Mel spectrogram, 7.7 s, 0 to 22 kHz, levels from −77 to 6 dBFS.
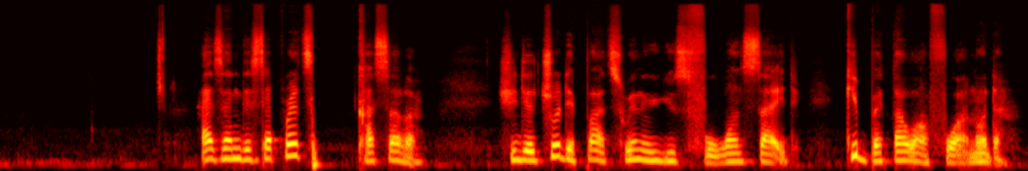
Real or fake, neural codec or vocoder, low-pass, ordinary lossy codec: fake; autoencoder, 48 kHz, 32 numbers a frame, DAC-VAE, trained on Japanese speech; none; none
